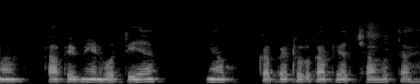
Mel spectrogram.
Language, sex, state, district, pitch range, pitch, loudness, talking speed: Hindi, male, Jharkhand, Jamtara, 115-120 Hz, 115 Hz, -33 LUFS, 170 wpm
